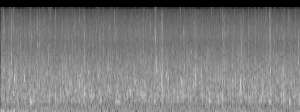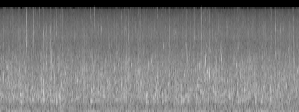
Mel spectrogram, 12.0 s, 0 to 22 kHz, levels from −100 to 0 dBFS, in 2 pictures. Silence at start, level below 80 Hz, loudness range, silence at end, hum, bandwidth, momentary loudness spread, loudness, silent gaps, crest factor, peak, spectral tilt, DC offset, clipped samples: 0 s; -48 dBFS; 1 LU; 0 s; none; 17 kHz; 3 LU; -28 LUFS; none; 24 dB; -4 dBFS; -2 dB/octave; under 0.1%; under 0.1%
